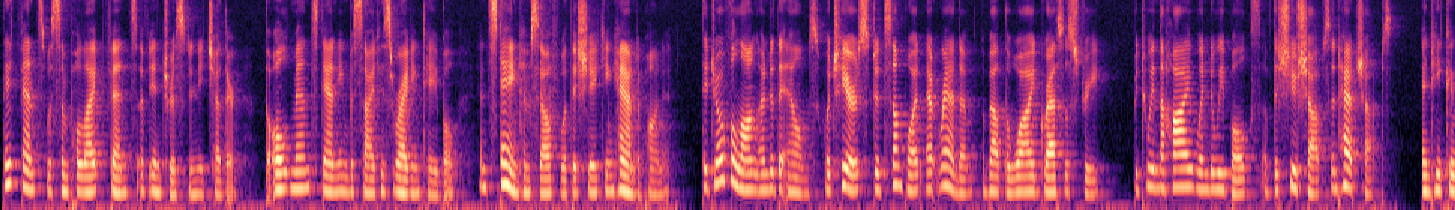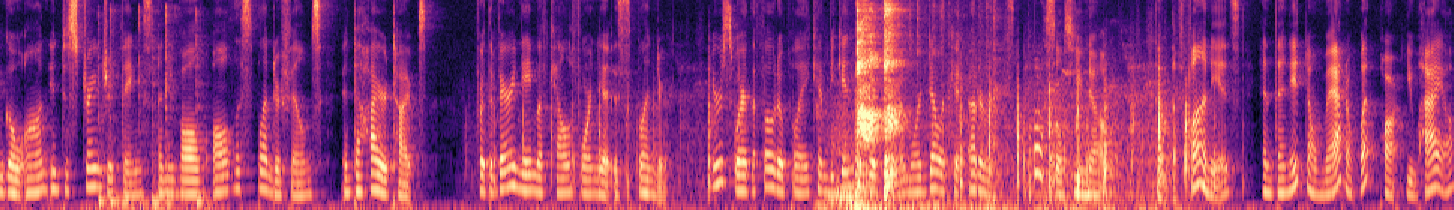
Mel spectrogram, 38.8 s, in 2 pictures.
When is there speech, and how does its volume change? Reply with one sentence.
The speech can be heard from 0.0 to 38.7 s, at a steady volume.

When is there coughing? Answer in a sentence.
You can hear the coughing from 30.2 to 31.4 s.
